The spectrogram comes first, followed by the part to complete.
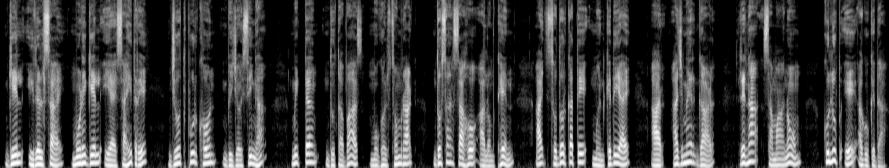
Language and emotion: Santali, neutral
